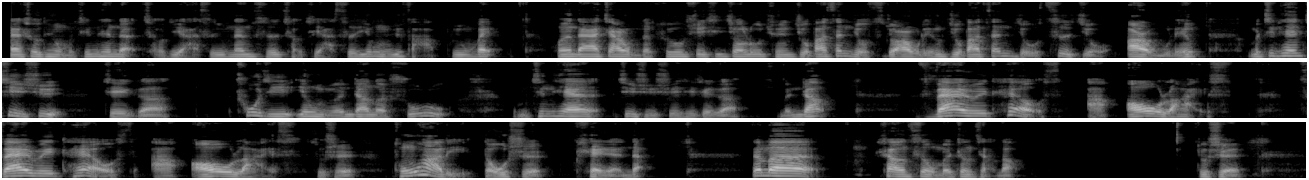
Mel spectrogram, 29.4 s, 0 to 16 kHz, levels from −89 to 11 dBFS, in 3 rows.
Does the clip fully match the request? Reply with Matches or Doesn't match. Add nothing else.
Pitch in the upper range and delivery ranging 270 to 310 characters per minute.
Doesn't match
